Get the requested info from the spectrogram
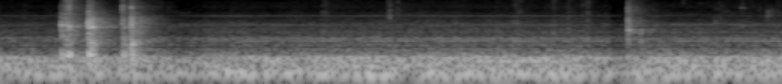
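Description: Steel kitchen utensils knocking: three sharp clacks about half a second in as the mixer jar and a steel container are handled, then a single knock about four seconds in as the jar is tapped against the rim of a non-stick kadai to shake out coconut paste. A steady low hum runs underneath throughout.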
